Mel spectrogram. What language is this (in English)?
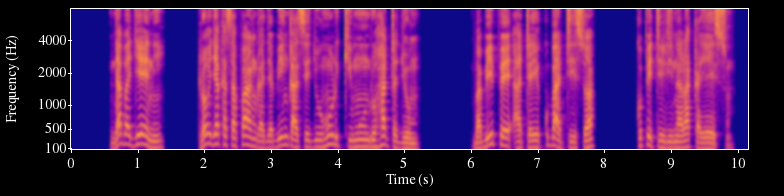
Matengo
